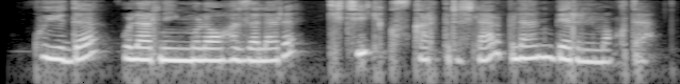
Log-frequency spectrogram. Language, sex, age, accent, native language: Uzbek, female, under 19, Sirdaryo, Uzbek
